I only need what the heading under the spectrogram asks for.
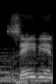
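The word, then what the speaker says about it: Zxavien: Zavian Harris, I can't think of no way to pronounce X and a Z except Z, right? Zavian Harris.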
